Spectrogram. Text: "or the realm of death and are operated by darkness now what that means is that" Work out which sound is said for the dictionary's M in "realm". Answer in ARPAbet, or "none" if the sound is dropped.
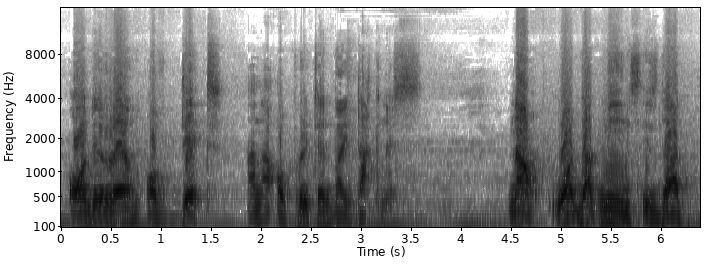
M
